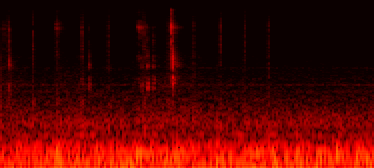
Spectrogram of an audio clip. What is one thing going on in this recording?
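Quick soft footsteps patter.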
